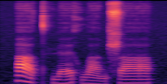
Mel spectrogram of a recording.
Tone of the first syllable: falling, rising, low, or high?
falling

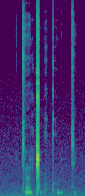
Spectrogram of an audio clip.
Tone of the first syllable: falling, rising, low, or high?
low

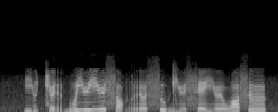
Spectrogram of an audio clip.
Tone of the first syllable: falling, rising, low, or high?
low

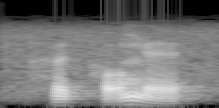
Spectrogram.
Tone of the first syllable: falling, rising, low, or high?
low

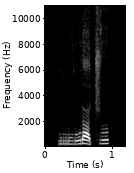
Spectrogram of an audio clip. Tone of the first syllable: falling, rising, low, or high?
low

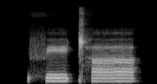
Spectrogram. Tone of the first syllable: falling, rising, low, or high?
high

